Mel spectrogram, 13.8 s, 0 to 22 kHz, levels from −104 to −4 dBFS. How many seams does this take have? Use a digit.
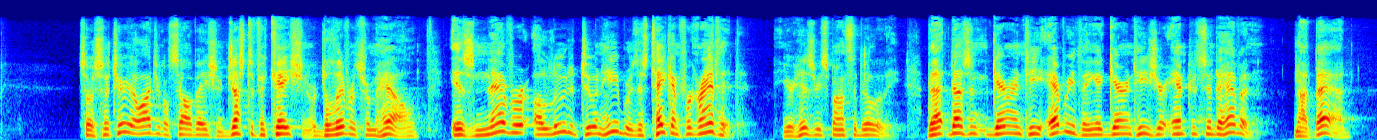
1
